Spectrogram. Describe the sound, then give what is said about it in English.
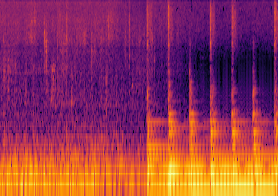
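A low, steady rumble fills the inside of a moving car, then music with steady, evenly spaced beats and sustained tones comes in over the road noise. “We drive.”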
